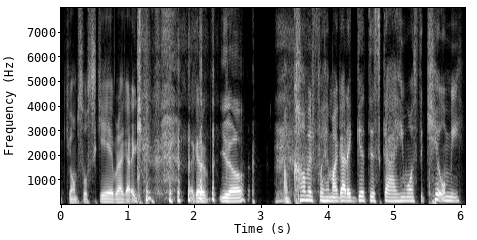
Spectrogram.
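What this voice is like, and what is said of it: Imitates another person's voice. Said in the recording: “that's a good Iron Mike impression”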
